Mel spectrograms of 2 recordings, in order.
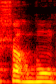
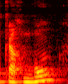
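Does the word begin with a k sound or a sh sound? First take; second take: sh; k. First: The word begins with a sh sound. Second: The word begins with a k sound. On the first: This is the standard Parisian pronunciation. "le son parisien ch" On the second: This is the regional pronunciation used in the song. "est souvent remplacé par le son que"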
